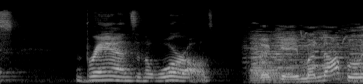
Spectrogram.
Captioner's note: soundbite of archived recording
